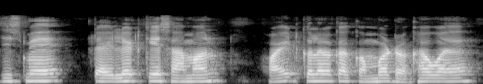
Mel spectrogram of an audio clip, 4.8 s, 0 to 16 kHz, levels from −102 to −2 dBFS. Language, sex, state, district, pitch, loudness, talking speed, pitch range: Hindi, male, Gujarat, Valsad, 145 Hz, -16 LUFS, 135 wpm, 135-150 Hz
